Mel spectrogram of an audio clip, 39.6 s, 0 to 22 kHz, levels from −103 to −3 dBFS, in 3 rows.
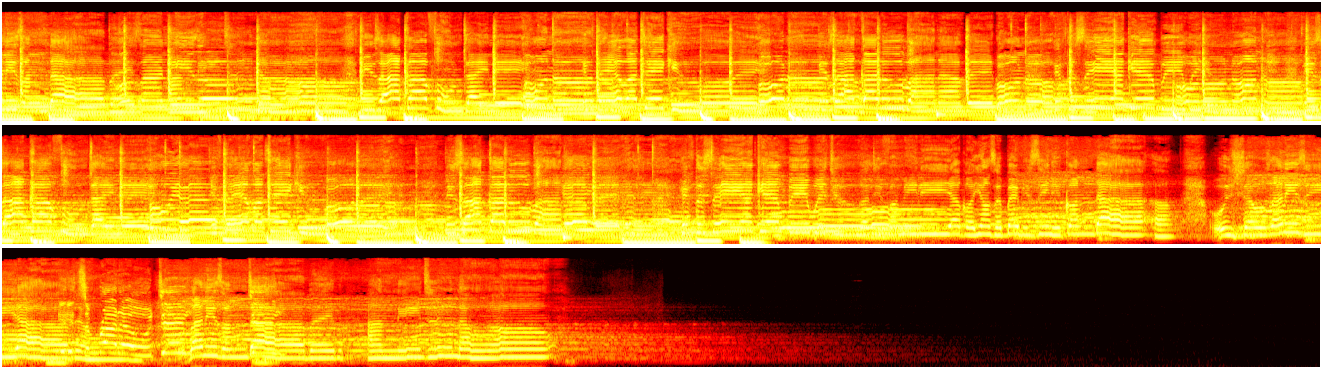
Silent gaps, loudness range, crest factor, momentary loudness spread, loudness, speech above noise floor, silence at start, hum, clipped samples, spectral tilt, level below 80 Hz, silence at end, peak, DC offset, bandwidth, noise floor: none; 5 LU; 12 dB; 6 LU; -13 LUFS; over 75 dB; 0 s; none; under 0.1%; -5 dB/octave; -18 dBFS; 7.65 s; 0 dBFS; under 0.1%; 16.5 kHz; under -90 dBFS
